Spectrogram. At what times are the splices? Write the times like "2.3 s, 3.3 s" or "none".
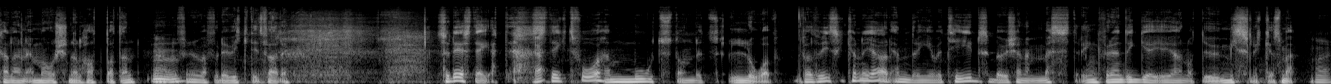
6.0 s, 8.9 s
